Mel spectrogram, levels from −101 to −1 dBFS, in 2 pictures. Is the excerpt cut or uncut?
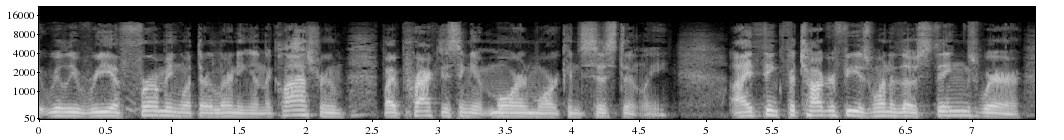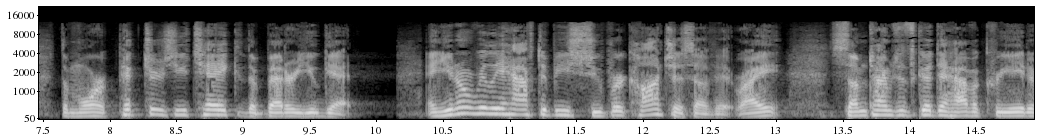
uncut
